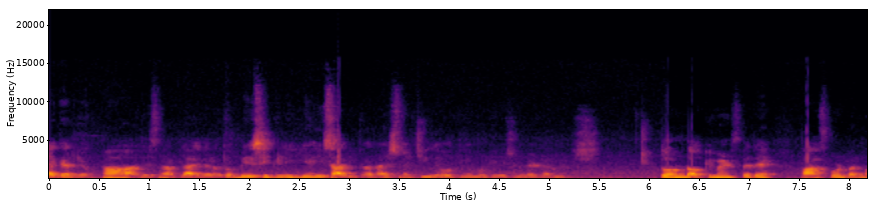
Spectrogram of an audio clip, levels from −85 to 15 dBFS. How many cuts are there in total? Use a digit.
0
